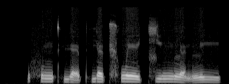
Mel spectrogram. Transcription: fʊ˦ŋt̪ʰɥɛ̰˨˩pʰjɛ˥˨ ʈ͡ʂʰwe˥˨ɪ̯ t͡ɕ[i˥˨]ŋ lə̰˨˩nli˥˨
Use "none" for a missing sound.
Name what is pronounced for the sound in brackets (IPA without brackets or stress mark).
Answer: i˦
